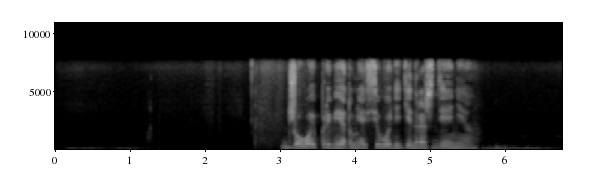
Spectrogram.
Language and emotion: Russian, positive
